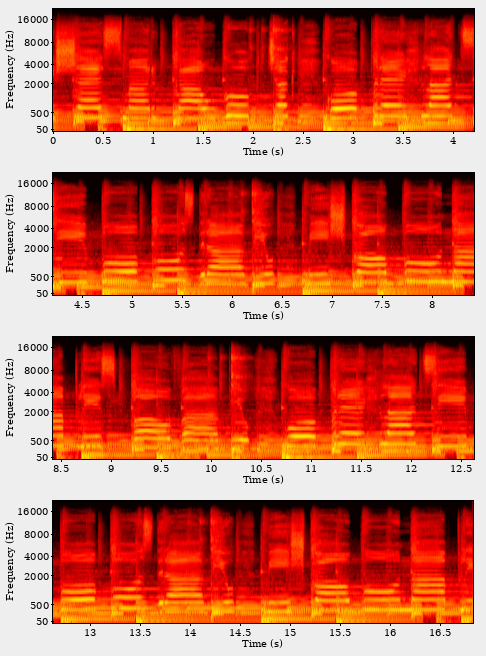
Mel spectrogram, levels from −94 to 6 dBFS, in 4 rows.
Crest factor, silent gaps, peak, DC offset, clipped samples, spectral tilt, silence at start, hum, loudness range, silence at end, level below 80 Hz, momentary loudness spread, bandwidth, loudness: 14 dB; none; -16 dBFS; under 0.1%; under 0.1%; -4.5 dB/octave; 0 s; none; 1 LU; 0 s; -42 dBFS; 4 LU; 18 kHz; -31 LUFS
